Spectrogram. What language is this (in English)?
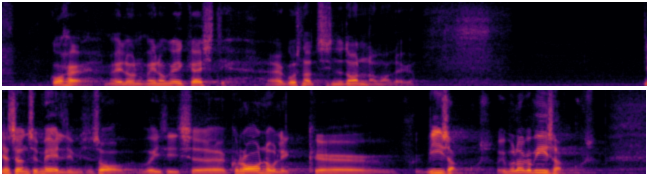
Estonian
